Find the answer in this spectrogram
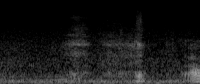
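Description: Quiet room with a few short, faint breathy sounds from a person, such as sniffs or stifled breaths, the last and loudest near the end.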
